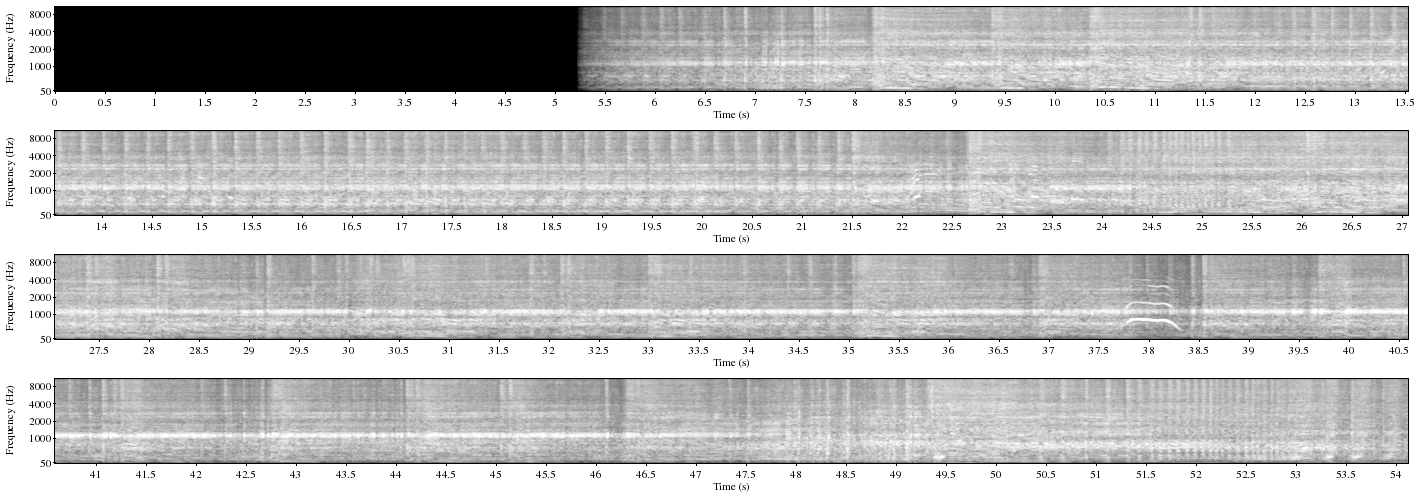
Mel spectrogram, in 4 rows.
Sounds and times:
Vehicle: 5.2s - 54.1s.

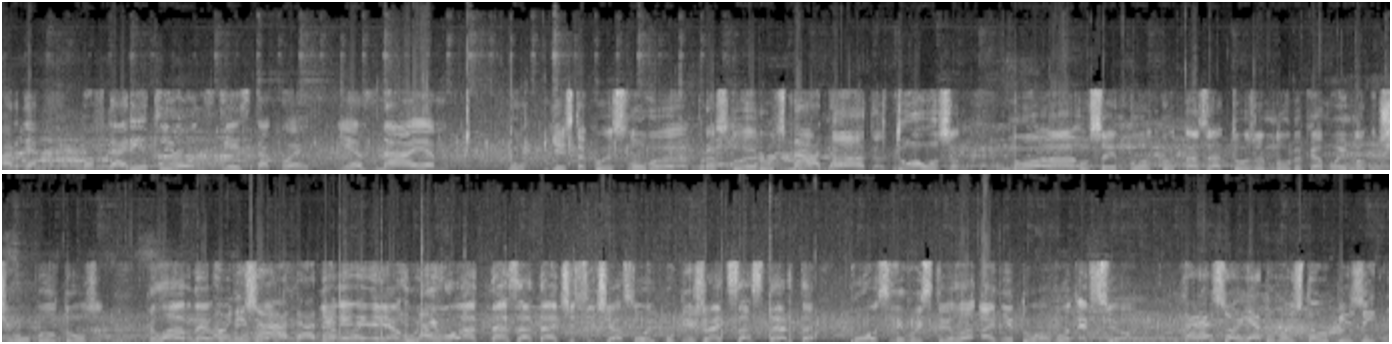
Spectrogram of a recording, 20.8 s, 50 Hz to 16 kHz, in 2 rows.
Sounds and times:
Music: 0.0s - 8.3s
Outside, urban or manmade: 0.0s - 20.8s.

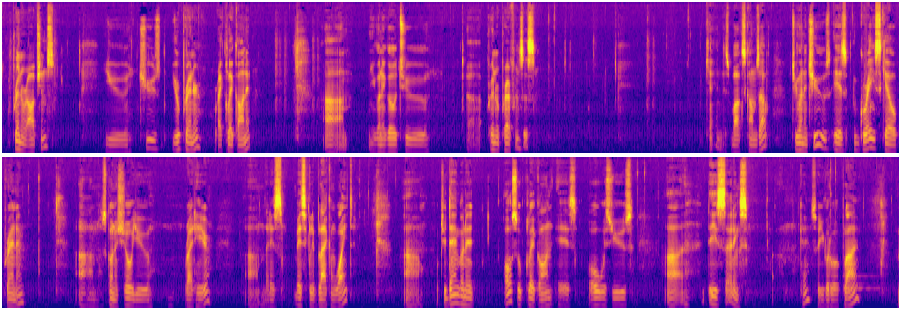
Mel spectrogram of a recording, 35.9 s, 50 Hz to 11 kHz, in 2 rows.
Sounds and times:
Speech: 0.2s - 1.2s, 2.1s - 5.1s, 6.4s - 8.6s, 9.2s - 10.8s, 14.1s - 18.5s, 19.4s - 21.0s, 21.6s - 22.2s, 22.8s - 25.1s, 26.0s - 27.4s, 28.0s - 30.6s, 31.2s - 33.0s, 33.9s - 35.2s.

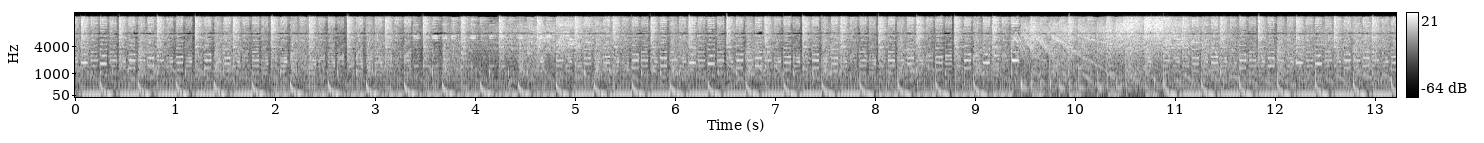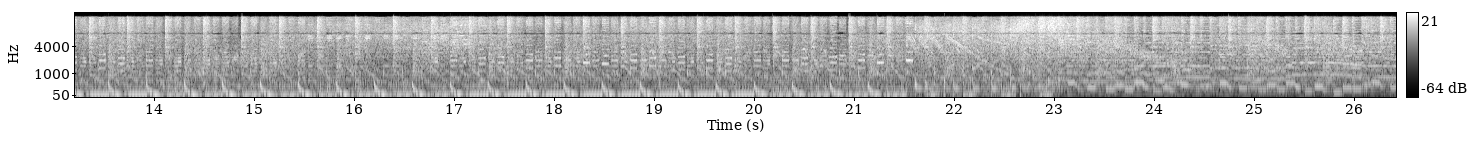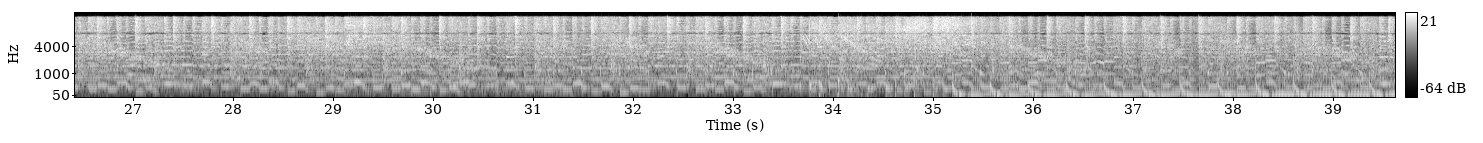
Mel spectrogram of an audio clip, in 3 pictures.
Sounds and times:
Music: 0.0s - 39.6s.

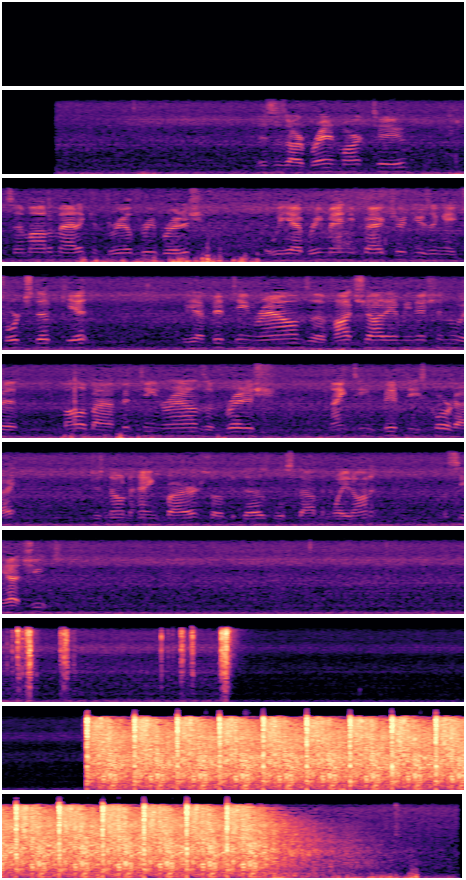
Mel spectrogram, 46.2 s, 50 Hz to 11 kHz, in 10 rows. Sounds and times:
Speech: 7.2s - 14.8s, 15.7s - 23.4s, 24.0s - 26.9s, 27.6s - 28.4s.

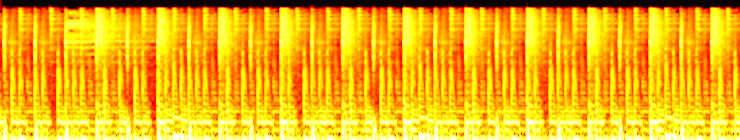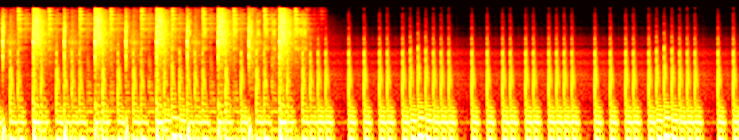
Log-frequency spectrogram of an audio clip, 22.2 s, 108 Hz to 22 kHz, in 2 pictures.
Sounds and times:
Music: 0.0s - 22.1s.

